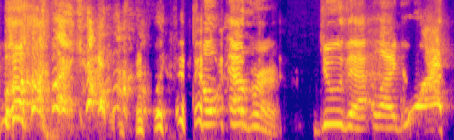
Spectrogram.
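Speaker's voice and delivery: loud, high-pitched disbelief; shrieked, indignant amazement; shocked outburst. Retold or imitated. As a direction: re-enact exploding at a prank. Reaction to the fake-out good news.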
